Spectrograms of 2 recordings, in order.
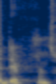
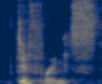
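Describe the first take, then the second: First: Said in the usual way. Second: "difference" in a British-style accent; other accent. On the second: Shown as a demonstration. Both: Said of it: "An accent is the difference between".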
